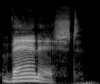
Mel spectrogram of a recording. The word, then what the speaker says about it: vanished: When you say vanished, try to pronounce the v with a smile. Vanished. V- v- vanished. The varnish vanished.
